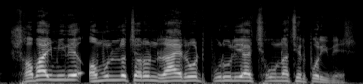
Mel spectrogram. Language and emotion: Bengali, neutral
